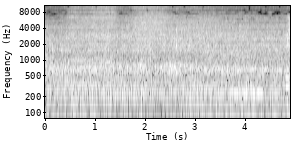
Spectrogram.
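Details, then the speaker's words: Suction machine set up and demonstrated by drawing water through the patient-end tubing to check it works. A steady loud hissing roar shows good suction. "can see everything is working properly we're getting good suction"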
